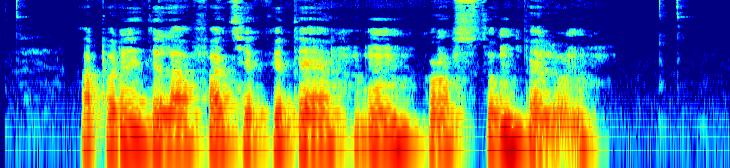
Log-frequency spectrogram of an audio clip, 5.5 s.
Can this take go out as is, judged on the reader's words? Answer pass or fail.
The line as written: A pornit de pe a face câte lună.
fail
